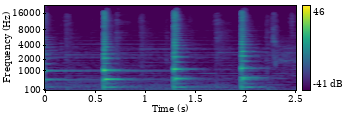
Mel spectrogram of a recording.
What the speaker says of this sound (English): checking for buzzy frets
